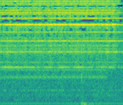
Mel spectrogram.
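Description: A loud alarm clock rings continuously with a steady, shrill metallic tone, unbroken for the whole moment, with no voices present.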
